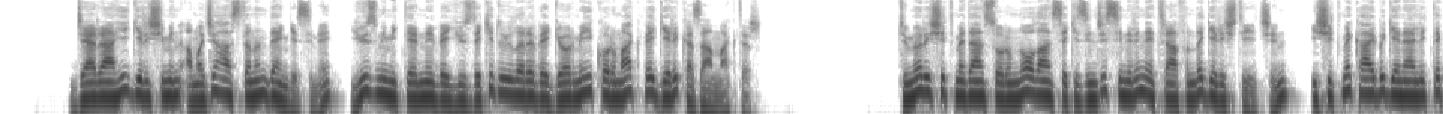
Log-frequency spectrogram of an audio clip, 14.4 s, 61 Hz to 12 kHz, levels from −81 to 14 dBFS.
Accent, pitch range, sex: native, 90-150 Hz, male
